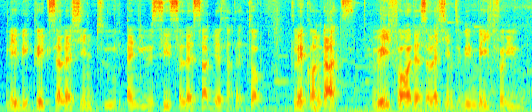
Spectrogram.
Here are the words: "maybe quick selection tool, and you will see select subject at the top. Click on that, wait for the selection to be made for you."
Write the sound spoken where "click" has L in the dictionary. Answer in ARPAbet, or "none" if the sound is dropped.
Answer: L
